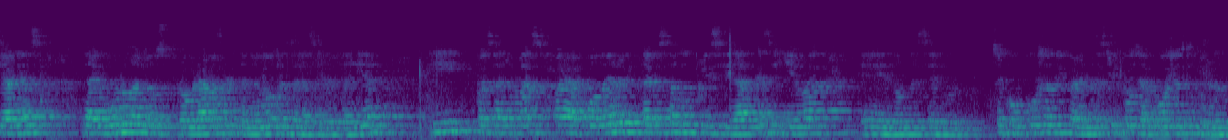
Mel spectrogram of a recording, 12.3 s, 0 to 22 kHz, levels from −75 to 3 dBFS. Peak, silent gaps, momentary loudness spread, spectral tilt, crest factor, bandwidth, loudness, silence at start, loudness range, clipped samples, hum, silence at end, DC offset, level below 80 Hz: -18 dBFS; none; 8 LU; -7 dB/octave; 16 dB; 12 kHz; -35 LUFS; 0 s; 3 LU; under 0.1%; none; 0 s; under 0.1%; -64 dBFS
